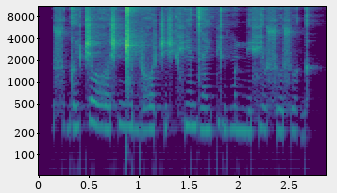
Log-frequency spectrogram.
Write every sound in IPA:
sʷ ə ɡ ʊ j t͡ʃ ə w ʁʷ ʌ ʃ ŋ͡ǁ ə bʲ ʊ ʁʷ ʌ t͡ʃ ɛ̃ ʃ fʲ ɛ̃ d͡z ɛ̃ j pʲ ɜ ɡ m ɔ̃ mʲ ʊ fʲ ɜ w sʷ ɜ sʷ ʌ ɡ

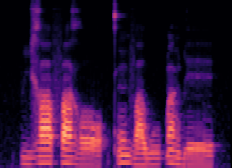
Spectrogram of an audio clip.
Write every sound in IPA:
p i˨ ɣ a˦ f a˦ ɣ ɔ˨ | kʼ ũ˦ v a˨ w u˨ ɓ ã˦ ɡ͡b eː˨

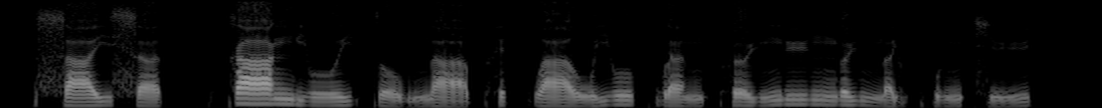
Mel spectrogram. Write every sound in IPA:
s aː˨˧ j s ɐ˨ t̚ | k aː˥ ŋ j uː˨˧ j t̪ o˨˩ w n̪ aː˨˩ pʰ ɪ˧ k̚ w aː˨ w j uː˥ k̚ l ɐ˨ n pʰ ɵ˧ ɥ ŋ yː˥ ŋ ɵ˥ ɥ n̪ ɐ˨ j kʷʰ ɪ˨˧ ŋ t͡s yː˨˥ t̚

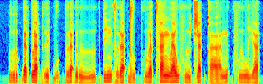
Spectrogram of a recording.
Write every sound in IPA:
r u˦˥ k̚ l a˦˥ t̚ l a˥˩ ʔ p r e˨˩ k̚ b o˨˩ k̚ p r a˥˩ ʔ r ɯː˩˦ | t i˥˩ n k r a˦˥ ʔ d u˨˩ ʔ pʰ u˧ a̯ tʰ a˥˩ ŋ l a˥˩ w f ɯː˦˥ t͡ɕ a˦˥ t̚ pʰ a˩˦ n | f ɯː˧ w i˧ a̯

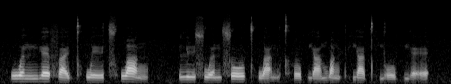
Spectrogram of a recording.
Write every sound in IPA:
w ə˥ n m ɥ ɛ˥ f a˧˥ ɪ̯ kʰ w e˧˥ ɪ̯ t͡sʰ w ɑ˥˩ ŋ | l y˧˥ s w ə˧˥ n s o˥ ʊ̯ t̪ʰ w a̰˨˩ n kʰ ɤ˧˥ p j ä˧˥ m w ɑ˧ ŋ pʰ j ä˥˩ t̪ʰ j o˧˥ ʊ̯ p j ɛ̰˨˩˦

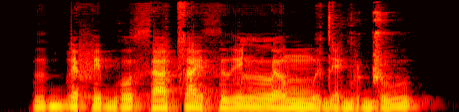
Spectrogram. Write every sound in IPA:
ɯ ɡ b ɛ f e b o θ a t͡s a ɪ̯ θ ɯ ɪ̯ lː ʌ mː ɯ d ɛ ɡ u ɖ͡ʐ u

